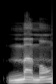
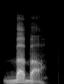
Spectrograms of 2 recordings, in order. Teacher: Mon nez était bouché, la sortie nasale était fermée, l'air était obligé de sortir par la bouche et ça transformait le son nasal « me » en son occlusif « be »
